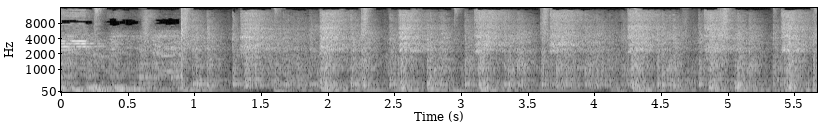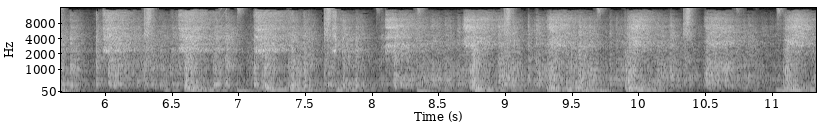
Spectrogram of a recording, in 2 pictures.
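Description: Street band of drummers beating large steel-shelled drums with sticks: a fast, even rhythm of sharp stick strokes, about four a second, with deeper drum beats among them.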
